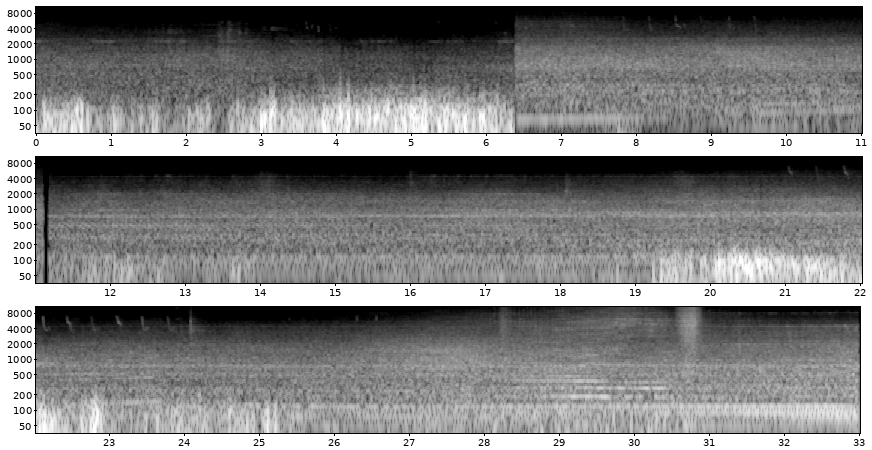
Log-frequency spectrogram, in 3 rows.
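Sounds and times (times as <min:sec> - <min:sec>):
train running past: 0:00.0 - 0:33.0
low rumbling: 0:19.4 - 0:33.0.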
